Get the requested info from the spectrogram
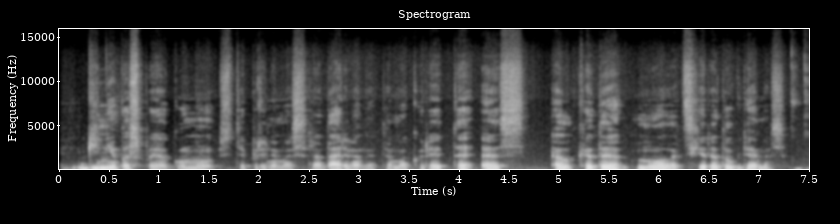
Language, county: Lithuanian, Vilnius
